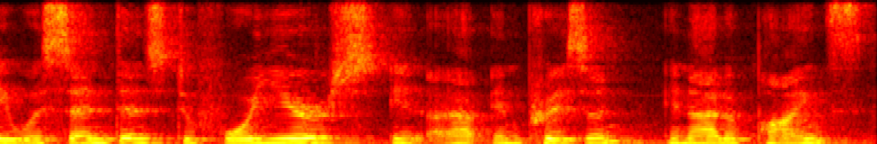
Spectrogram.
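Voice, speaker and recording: A woman talks at a fairly slow pace amid audible room echo and noticeable background noise. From Cuba, Havana. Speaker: interviewee, daughter of a Cuban general. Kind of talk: interview. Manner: hesitant, many fillers.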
